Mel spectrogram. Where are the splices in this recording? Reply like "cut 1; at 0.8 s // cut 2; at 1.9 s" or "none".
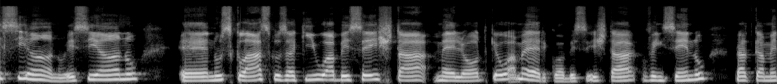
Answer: none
